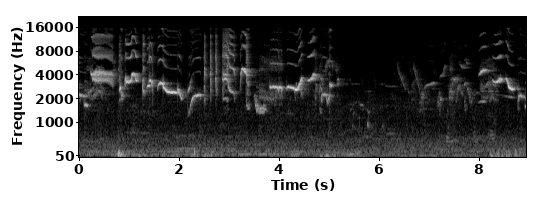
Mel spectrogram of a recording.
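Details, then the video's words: Competition-ready poci oriental magpie-robin in Magelang, Central Java, pours out a long stretch of varied whistles, rattling bursts and harsh chips for five seconds, goes nearly quiet, then restarts with bright slurred phrases. "poci gacor isian kasar"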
